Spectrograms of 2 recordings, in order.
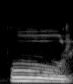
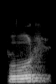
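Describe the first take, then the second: First: The vowel is drawn out long. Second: The vowel is kept short. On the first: The speaker calls it wrong. "দীর্ঘ উচ্চারণ পুর এমন না" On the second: The speaker calls it right. "এই একেবারে সহজ সাবলীল উচ্চারণ"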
